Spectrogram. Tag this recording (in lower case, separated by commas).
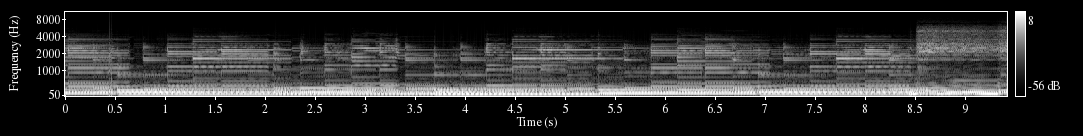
strum, plucked string instrument, guitar, musical instrument, music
